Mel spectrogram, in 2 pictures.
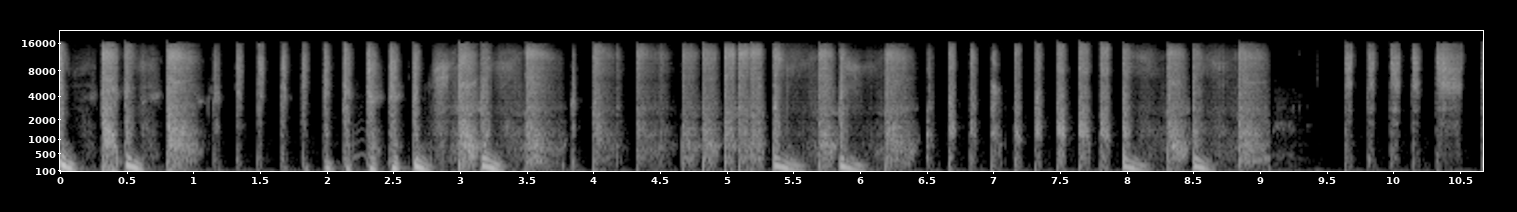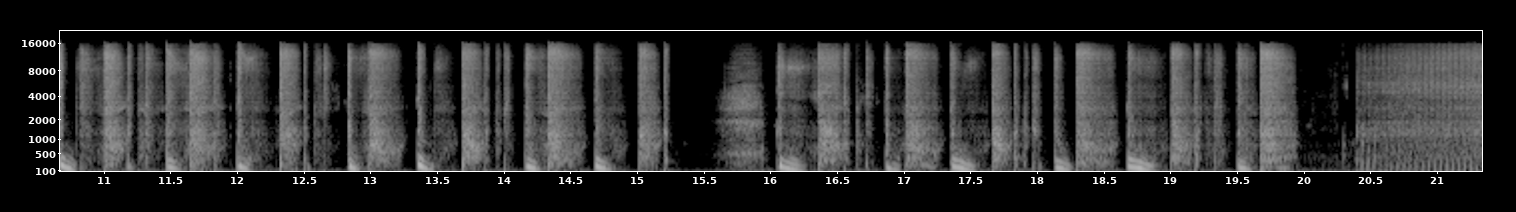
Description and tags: loop 180bpm
Drum and bass 16 bar loop at 180 BPM.
loop, bpm, beatbox, dare-19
